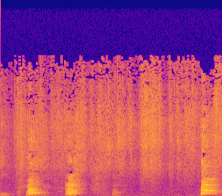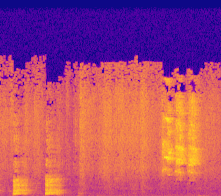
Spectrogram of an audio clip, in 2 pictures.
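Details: Saint Bernard after its bath barking in loud, deep single barks, five in a row at uneven intervals, followed by a short high chirping sound near the end.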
